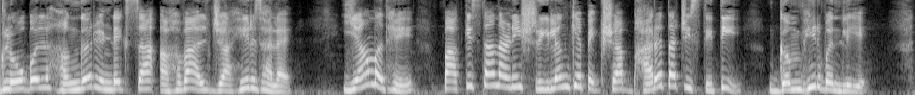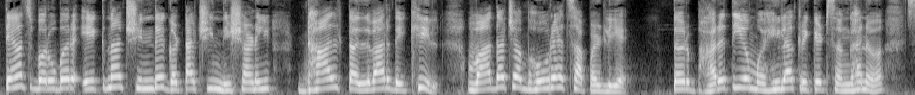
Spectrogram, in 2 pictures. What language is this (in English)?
Marathi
